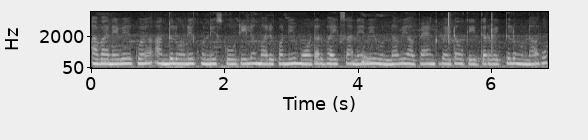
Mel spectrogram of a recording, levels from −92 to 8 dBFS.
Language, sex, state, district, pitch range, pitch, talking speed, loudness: Telugu, female, Andhra Pradesh, Krishna, 240-255 Hz, 245 Hz, 140 wpm, -17 LUFS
